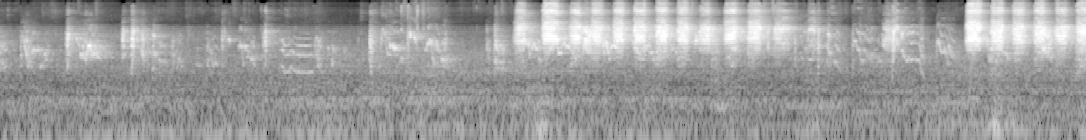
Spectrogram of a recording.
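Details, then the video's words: Budgerigar (parakeet) chirping: soft scattered tweets at first, then loud, buzzy, rapid chatter pulsing about three times per second during the second half. "budgie birds | love birds |parakeet chirping sounds |Australian parrot|bajri totay ki awaz"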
